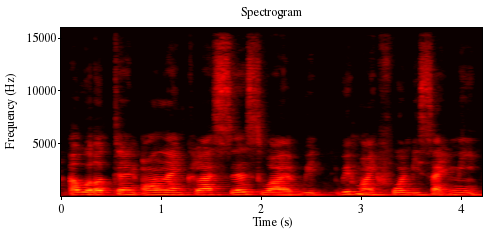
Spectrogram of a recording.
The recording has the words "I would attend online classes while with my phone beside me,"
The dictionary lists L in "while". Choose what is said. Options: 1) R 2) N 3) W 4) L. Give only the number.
3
